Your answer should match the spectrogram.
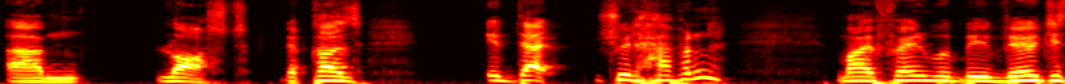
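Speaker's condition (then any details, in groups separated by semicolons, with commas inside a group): Down syndrome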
